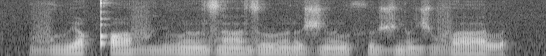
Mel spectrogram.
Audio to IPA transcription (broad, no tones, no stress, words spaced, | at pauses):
vɯjqʼavi lə̃ zãzɹə̃ɾə ʒə̃lθʉʒjə̃ʒ val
